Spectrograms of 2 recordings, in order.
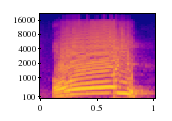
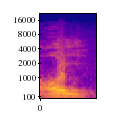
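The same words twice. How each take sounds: First: Chungcheong dialect. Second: Said in the usual way. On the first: Shown as a demonstration. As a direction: stretch out the Chungcheong hail, raising the pitch. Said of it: "그 충청도 사투리예요". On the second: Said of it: "충청도는 어이예요".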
